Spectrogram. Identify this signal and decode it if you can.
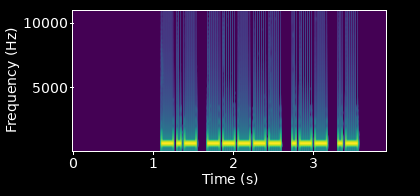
Morse code, heard as a keyed tone, about 25 wpm, 700 Hz. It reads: K0WA
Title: Easy Call Signs Repeated 2x - 25wpm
